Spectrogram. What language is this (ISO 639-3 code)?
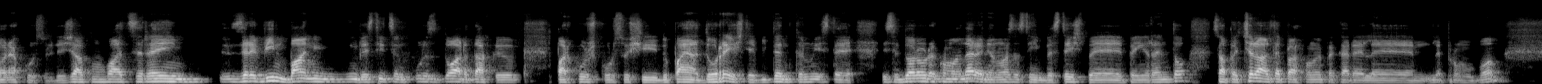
ron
